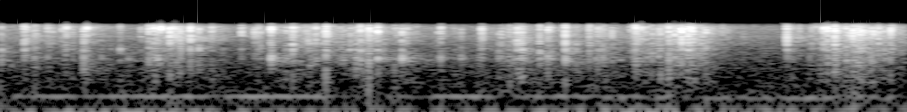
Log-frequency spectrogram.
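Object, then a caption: Plastic foil cosmetic sachet. An orange plastic foil cosmetic sachet is crinkled and flexed by fingertips with long nails, producing a continuous stream of bright, crackly crinkles that rise and fall in bursts. A faint steady low hum sits underneath throughout.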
